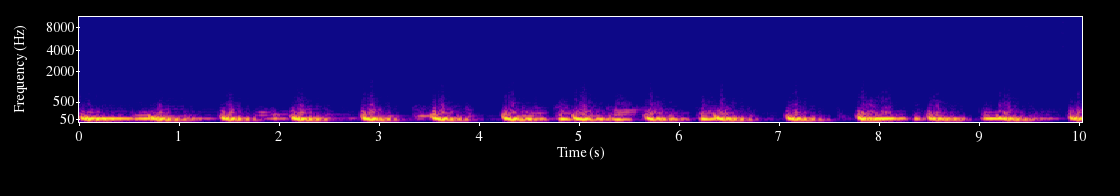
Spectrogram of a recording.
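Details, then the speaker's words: Home theatre before repair, music playing with treble, bass and volume set full: only heavy bass thumps and no mid or treble sound. "Only इसमें base की आवाज आ रही इसमें दूसरा कोई sound नहीं आ रहा है"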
